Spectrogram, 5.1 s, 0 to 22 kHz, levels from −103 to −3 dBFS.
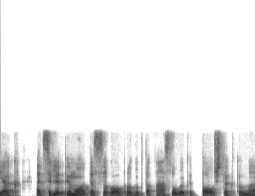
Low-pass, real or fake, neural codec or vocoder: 7.2 kHz; real; none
